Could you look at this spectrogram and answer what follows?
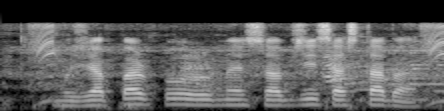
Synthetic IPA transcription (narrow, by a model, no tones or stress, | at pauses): mʊd͡ʒapːəɾpuɾmẽsɐbd͡ʒisɐst̪aba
